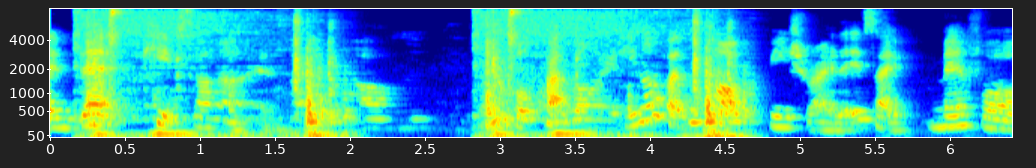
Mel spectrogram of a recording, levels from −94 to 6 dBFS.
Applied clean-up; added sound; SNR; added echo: classical method log-MMSE.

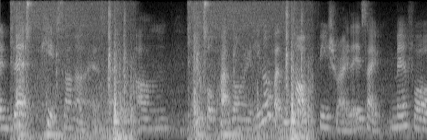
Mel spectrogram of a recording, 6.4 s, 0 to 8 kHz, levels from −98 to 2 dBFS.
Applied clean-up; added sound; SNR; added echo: none; Bus; -2 dB; none.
